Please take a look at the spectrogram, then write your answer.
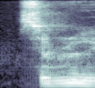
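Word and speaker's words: Tsuruya: Saruya.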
